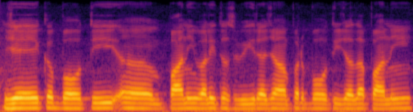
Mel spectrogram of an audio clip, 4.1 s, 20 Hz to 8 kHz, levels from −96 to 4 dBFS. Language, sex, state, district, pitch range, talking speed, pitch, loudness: Hindi, male, Chandigarh, Chandigarh, 125-135 Hz, 215 wpm, 130 Hz, -14 LUFS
